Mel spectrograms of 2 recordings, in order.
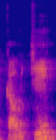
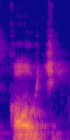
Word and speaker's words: Cauchy: Así como no es Cauchy, es Cauchy, ¿sí?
